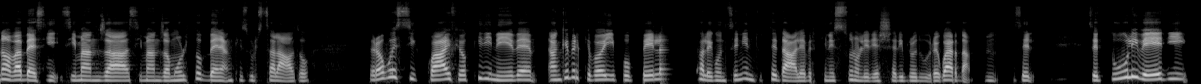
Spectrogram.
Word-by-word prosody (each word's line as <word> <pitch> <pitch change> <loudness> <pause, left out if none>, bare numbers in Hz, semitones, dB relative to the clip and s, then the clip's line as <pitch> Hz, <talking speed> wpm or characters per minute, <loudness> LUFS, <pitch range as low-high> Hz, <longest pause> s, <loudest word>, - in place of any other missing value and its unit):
No 235 -1 +5
vabbè, 205 -3 +6
si 185 0 -8
si 195 - -7
mangia 185 -2 +3
si 180 +1 -13
mangia 185 -1 -1
molto 200 +8 -4
be 190 -2 +2
anche 185 +2 -5
sul 190 0 -14
salato. 170 -2 -2 0.6
Però 230 +5 +1
questi 295 -6 -3
qua, 215 +2 +6
i 250 - +2
fiocchi 220 +5 -5
di 265 -2 -3
neve 205 0 +1
anche 215 +7 0
perché 315 -7 -4
poi 215 0 +1
Poppella 210 +3 0 0.3
fa 235 - -2
le 190 - 0
consegne 190 +6 -6
in 230 - -4
tutta 195 +3 -8
Italia, 170 -5 +3
perché 175 +2 -12
nessuno 185 +3 -5
li 170 - -3
riesce 165 +1 -7
a 170 - -4
riprodurre; 170 -2 -5
guarda, 205 -2 +2
mhmm, 175 -2 -13 0.2
se 190 0 -5 0.5
se 195 - -1
tu 260 +5 -1
li 350 +1 +6
vedi 245 0 +5
200 Hz, 210 wpm, -22 LUFS, 180-225 Hz, 0.6 s, vabbè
